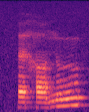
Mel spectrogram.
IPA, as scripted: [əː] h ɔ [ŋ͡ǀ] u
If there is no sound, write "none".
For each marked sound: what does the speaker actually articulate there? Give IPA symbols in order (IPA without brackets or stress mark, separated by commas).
ə, n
